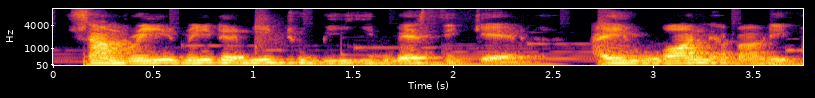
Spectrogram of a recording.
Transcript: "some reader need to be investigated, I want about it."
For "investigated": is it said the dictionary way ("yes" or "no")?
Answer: no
